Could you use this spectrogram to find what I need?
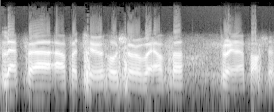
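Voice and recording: Delivered at a fairly quick pace, this man's speech has little pitch movement. His tone is bright and sharp. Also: medium pitch for a man.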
